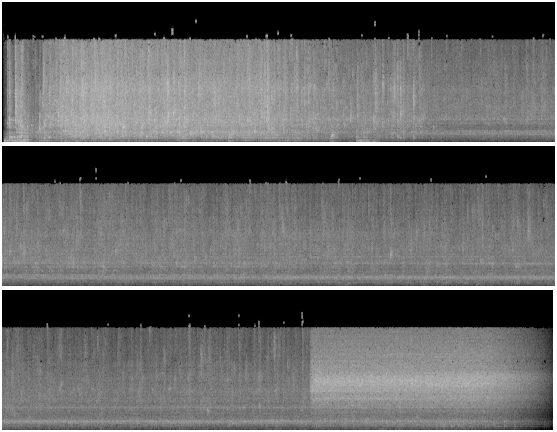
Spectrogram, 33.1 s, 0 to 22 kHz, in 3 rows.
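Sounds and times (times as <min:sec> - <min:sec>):
toilet cistern filling back up with water: 0:00.0 - 0:33.0
household toilet flushing in a bathroom: 0:00.0 - 0:33.1.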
